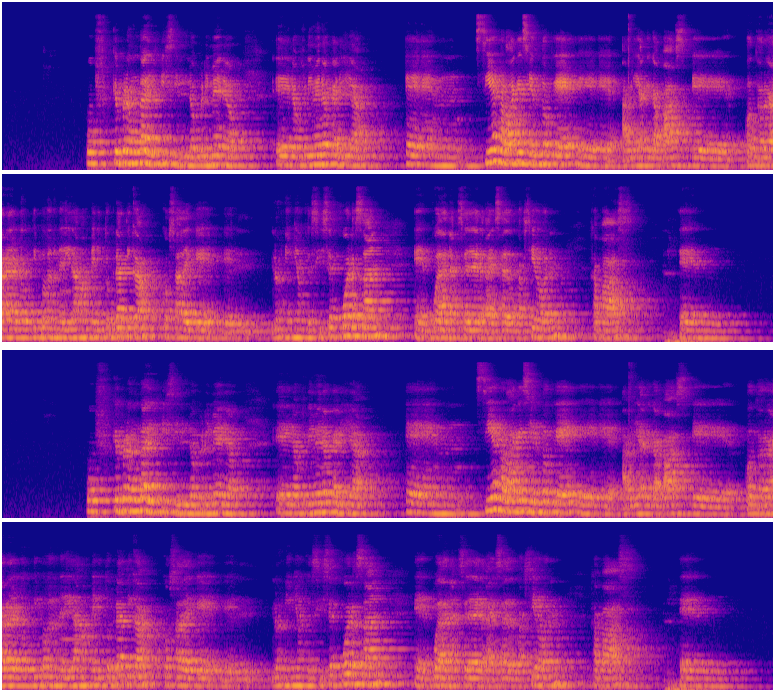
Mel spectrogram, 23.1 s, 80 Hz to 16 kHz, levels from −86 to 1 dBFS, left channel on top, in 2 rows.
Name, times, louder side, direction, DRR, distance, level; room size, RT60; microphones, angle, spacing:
voice 1, 1.3-3.5 4.1-5.4 6.0-6.9 7.2-15.3 15.6-17.3 17.7-20.0 20.4-20.9 21.5-22.3, left 1 dB, 50° left, -2 dB, 2.1 m, -23 dB
8.7 x 5.5 x 5.3 m, 1.5 s
head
